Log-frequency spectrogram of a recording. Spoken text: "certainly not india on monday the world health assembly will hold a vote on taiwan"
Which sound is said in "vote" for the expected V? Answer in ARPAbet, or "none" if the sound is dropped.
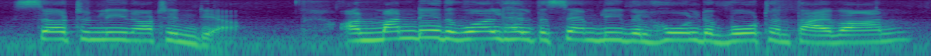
V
